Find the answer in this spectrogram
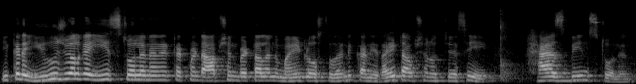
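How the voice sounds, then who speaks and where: A man teaching an exam-prep English lesson, often checking in with quick questions to his students and slowing down to spell out example sentences. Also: high voice. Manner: checks in with frequent quiz questions to the class.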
